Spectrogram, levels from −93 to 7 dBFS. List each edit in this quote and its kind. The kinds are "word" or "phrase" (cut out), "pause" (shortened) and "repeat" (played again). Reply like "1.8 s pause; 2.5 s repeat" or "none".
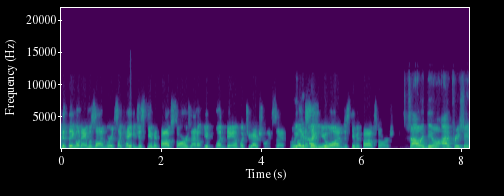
4.5 s pause; 5.1 s word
